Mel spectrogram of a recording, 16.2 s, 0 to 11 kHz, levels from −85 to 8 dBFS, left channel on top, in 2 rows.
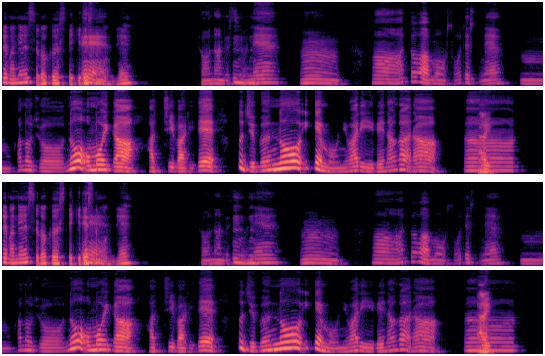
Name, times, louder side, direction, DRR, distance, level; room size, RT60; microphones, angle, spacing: voice 1, 0.0-1.9 3.4-3.9 15.2-15.5, right 1 dB, 30° right, 0.7 m, -25 dB
voice 2, 1.2-1.5 3.0-4.1 4.5-5.1 5.5-7.5 7.8-11.3 11.7-14.6 15.0-15.8, left 3 dB, 50° left, 1.2 m, -25 dB
5.9 x 3.2 x 5.7 m
head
